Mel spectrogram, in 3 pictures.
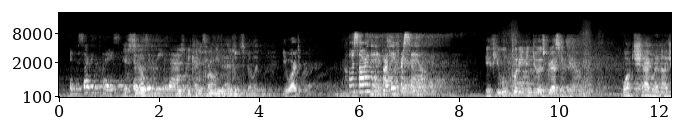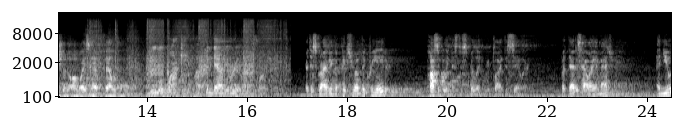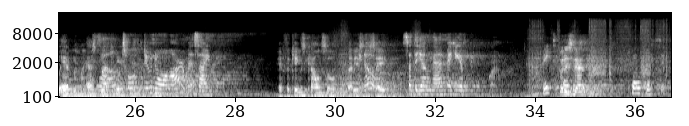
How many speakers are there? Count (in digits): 7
